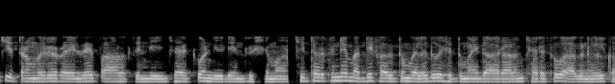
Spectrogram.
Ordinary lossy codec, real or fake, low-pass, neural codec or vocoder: none; fake; 3.6 kHz; codec, 16 kHz, 16 kbps, FreqCodec, smaller model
